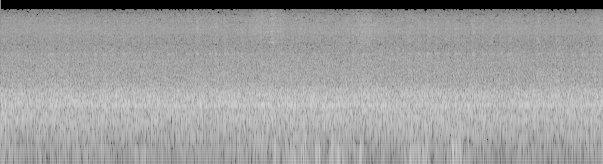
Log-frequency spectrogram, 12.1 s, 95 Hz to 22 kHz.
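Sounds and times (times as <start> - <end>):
electric fan humming: 0.0 - 12.0.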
